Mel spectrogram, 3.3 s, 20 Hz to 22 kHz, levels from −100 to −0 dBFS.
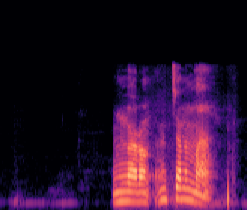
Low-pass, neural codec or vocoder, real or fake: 7.2 kHz; codec, 44.1 kHz, 2.6 kbps, SNAC; fake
